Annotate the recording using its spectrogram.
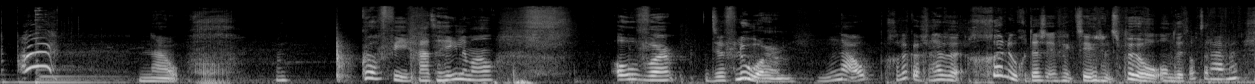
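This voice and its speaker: Noticeable background noise sits behind a woman who speaks at a medium pitch and a very slow pace, with lively intonation and long, frequent pauses. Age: 20s. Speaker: primary school teacher. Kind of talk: audio diary.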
